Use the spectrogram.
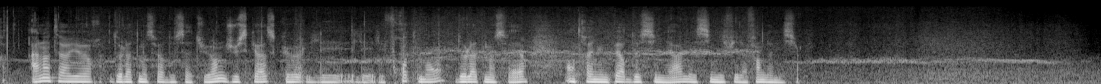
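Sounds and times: steady rushing noise: 0.0s - 11.0s
held high tone: 2.9s - 8.1s.

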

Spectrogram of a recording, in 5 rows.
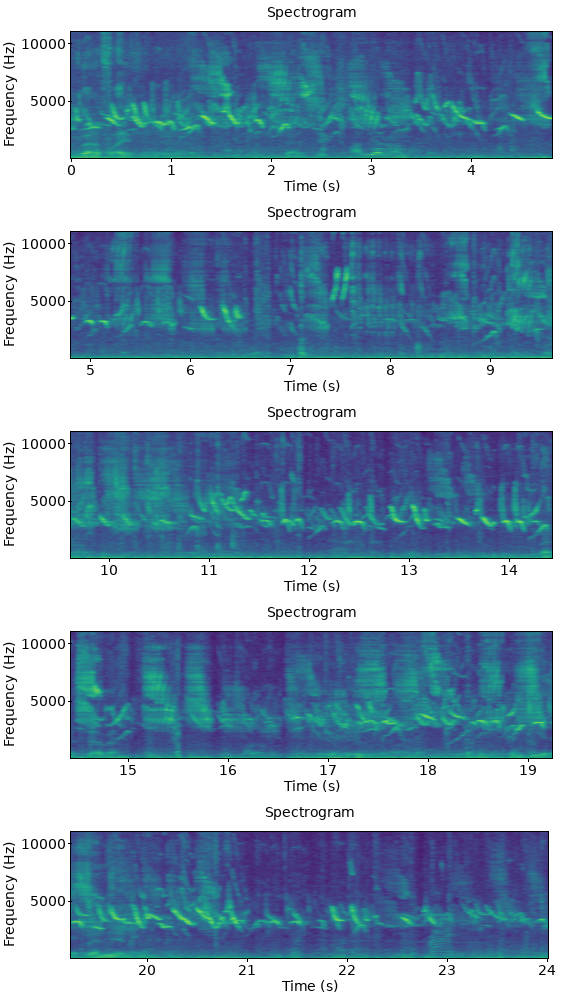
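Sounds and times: finches singing twittering phrases: 0.0s - 24.0s.

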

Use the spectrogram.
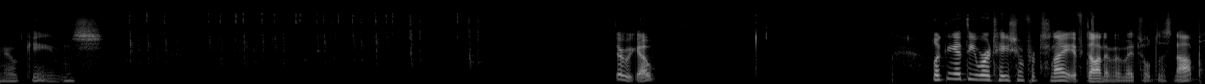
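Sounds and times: faint keyboard typing: 0.4s - 4.9s.

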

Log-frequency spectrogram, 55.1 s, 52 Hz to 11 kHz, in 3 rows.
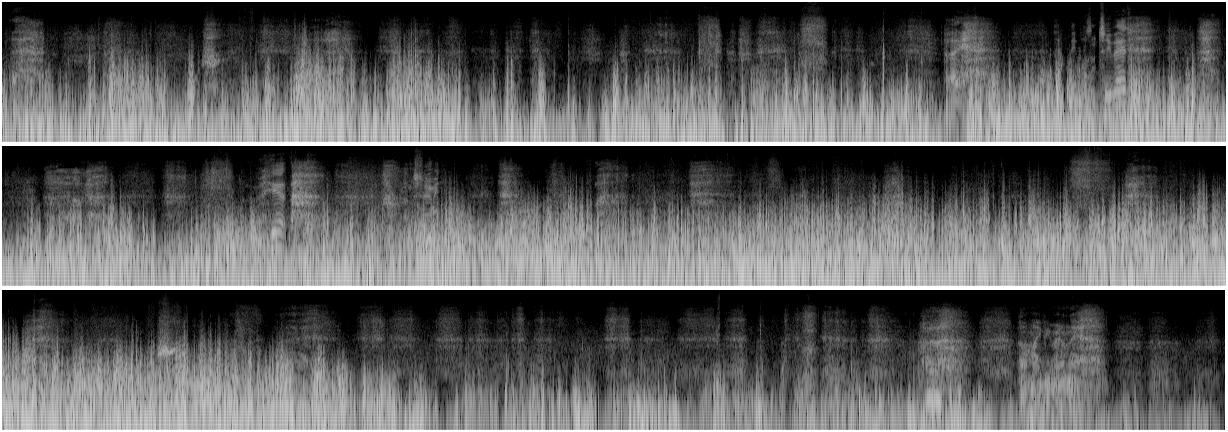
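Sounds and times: person breathing: 0.0s - 15.7s, 39.0s - 55.0s
wind buffeting microphone: 0.0s - 55.0s.

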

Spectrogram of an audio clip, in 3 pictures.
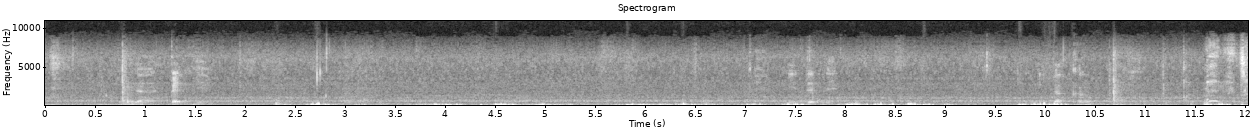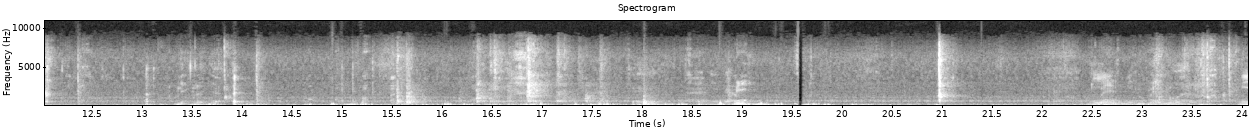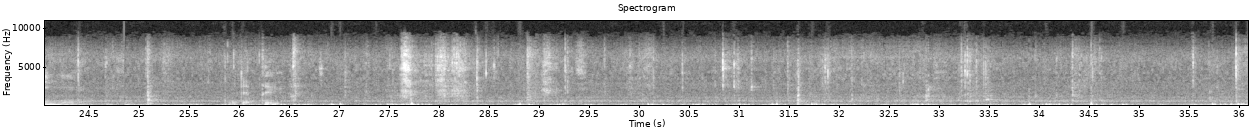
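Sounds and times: low rumbling handling noise: 0.0s - 36.0s.

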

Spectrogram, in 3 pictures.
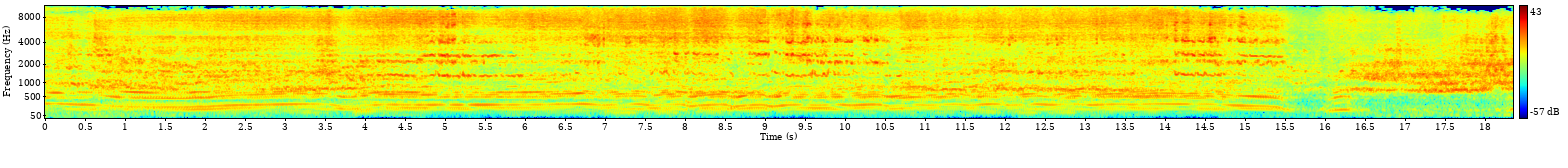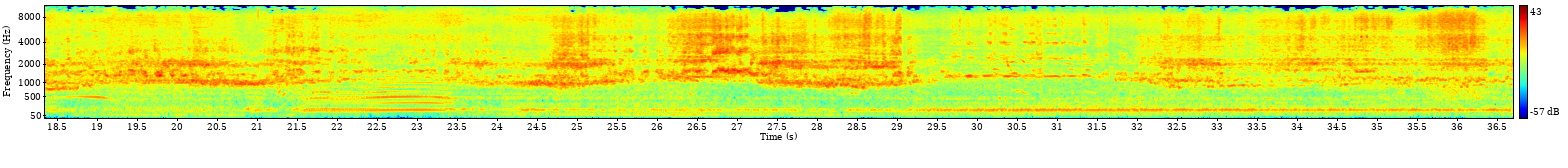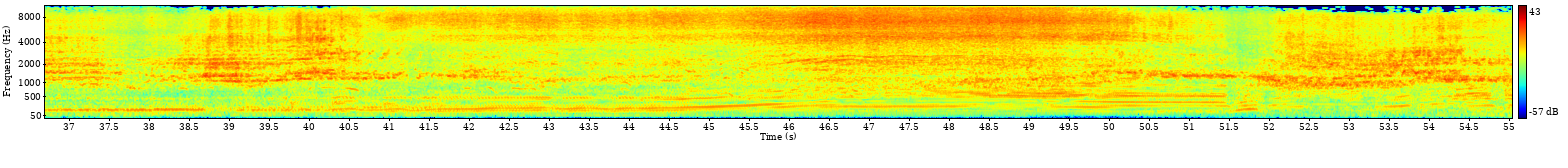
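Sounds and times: car engines revving high: 0.0s - 55.0s
tyres squealing: 0.0s - 55.0s.

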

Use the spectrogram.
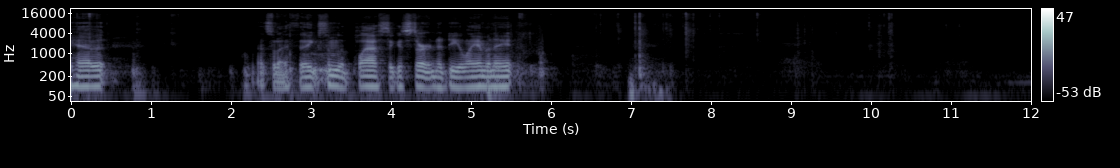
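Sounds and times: packaging crinkling: 6.5s - 12.0s.

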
